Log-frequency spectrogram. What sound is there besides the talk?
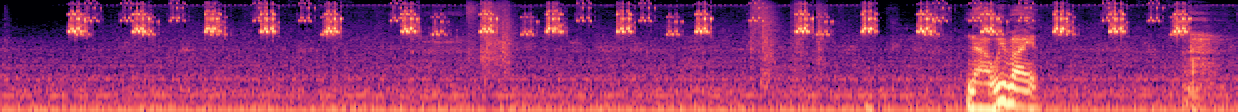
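crickets chirping sound effect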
